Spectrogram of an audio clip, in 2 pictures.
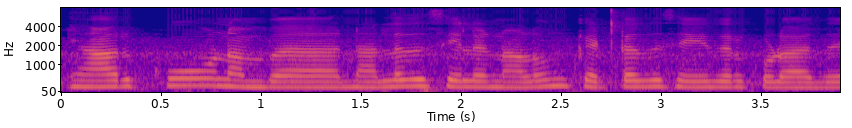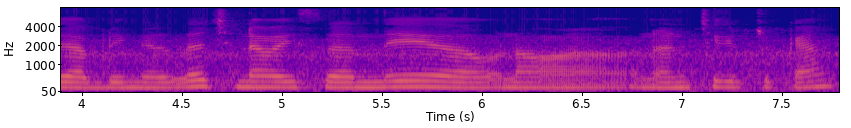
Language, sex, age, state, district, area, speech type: Tamil, female, 45-60, Tamil Nadu, Mayiladuthurai, urban, spontaneous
